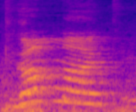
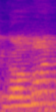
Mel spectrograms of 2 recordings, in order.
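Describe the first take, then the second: First: It has a nasal before a lengthened m. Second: It has a plain single m with no nasal. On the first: The speaker calls it right. "ऊपर अनुस्वार है ना, तो क्या होना चाहिए?" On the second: The speaker calls it wrong. "ये गमत है क्या?"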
